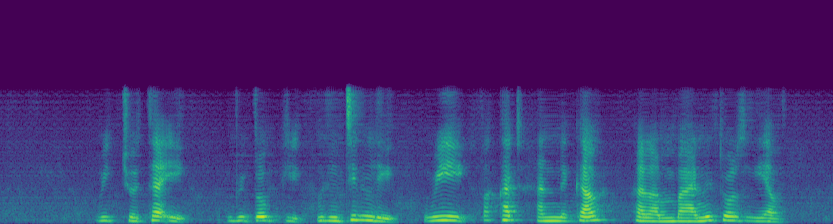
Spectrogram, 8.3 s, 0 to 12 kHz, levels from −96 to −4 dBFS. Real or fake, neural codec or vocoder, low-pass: fake; codec, 16 kHz, 0.7 kbps, FocalCodec; 7.2 kHz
